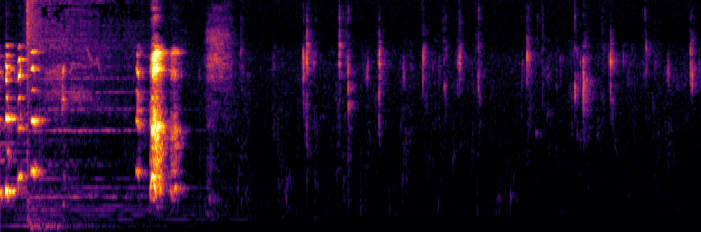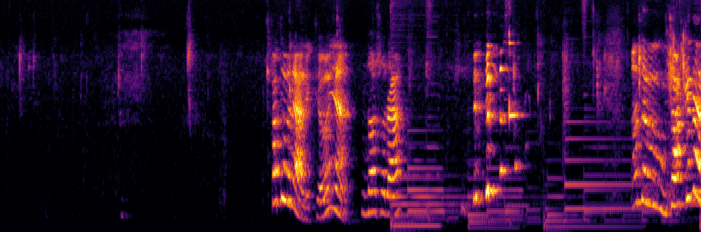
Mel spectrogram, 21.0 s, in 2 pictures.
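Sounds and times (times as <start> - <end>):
wet mouth clicks and lip smacks: 3.6 - 14.6, 18.4 - 21.0.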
